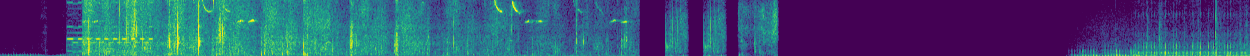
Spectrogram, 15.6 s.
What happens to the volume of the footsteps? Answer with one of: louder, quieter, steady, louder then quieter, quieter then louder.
quieter.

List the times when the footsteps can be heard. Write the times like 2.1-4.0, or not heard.
1.0-9.8.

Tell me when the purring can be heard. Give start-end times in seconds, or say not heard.
0.0-3.6, 13.3-15.6.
